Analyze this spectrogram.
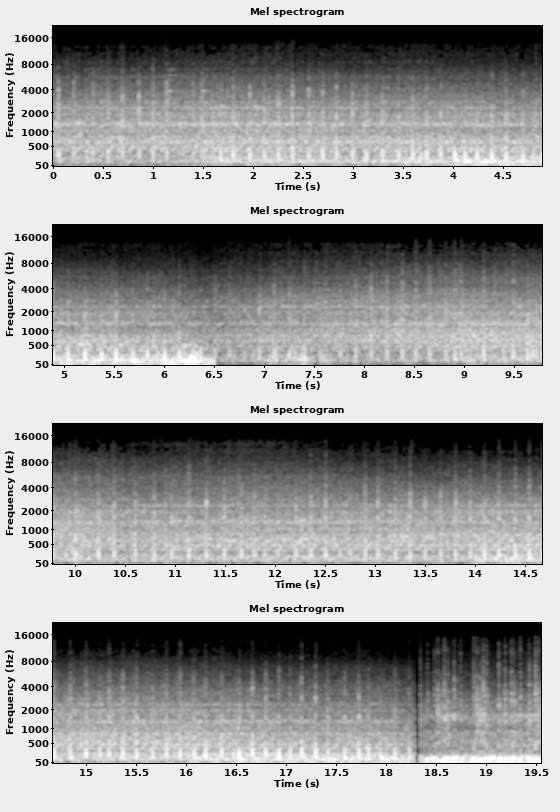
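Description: Vintage tractor engines running at idle, a steady fast chugging beat. The engine sound changes abruptly about six seconds in and again near the end.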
